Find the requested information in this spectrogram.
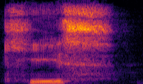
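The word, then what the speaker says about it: cíos: Such, for instance, are the Irish words ciocras, pronounced kukras, meaning hunger, and the word kis, pronounced kis, meaning rent.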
